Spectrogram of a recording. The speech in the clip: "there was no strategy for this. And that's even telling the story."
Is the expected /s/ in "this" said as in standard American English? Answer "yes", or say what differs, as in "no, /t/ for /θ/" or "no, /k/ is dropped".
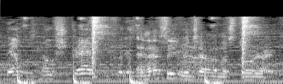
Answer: no, /s/ is dropped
